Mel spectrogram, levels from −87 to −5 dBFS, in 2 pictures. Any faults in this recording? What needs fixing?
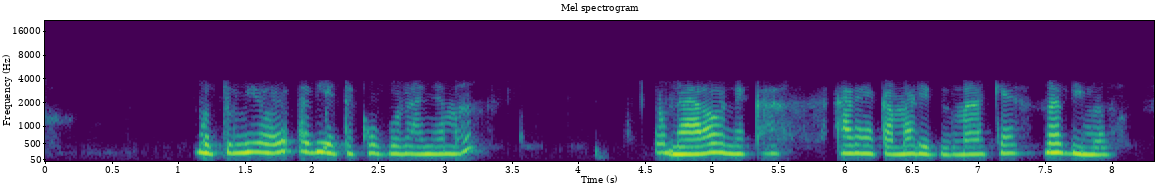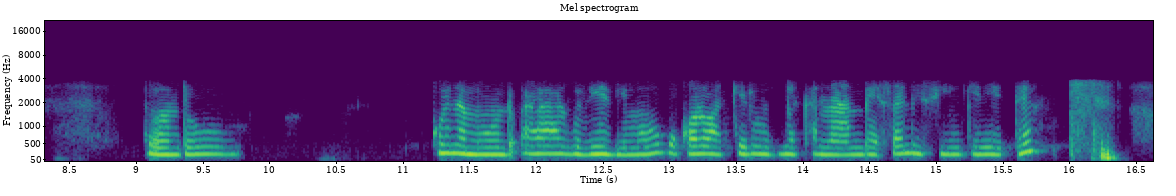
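The whole recording carries G.729 codec damage: the speech is band-limited with nothing above about 4 kHz, and it sounds plainly rough and synthetic, which fits an 8 kbit/s G.729A stream. The codec rebuilds each 10 ms frame from a vocal tract filter, a pitch predictor and a few pulses rather than the actual waveform. A plain telephone low-pass would stay smooth and natural, but this buzzy, rebuilt texture points to the codec. Record or route the call with a wideband codec such as G.722 or Opus instead.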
